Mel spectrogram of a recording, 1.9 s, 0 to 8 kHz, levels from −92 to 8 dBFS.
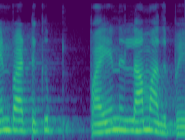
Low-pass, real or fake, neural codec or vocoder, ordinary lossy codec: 7.2 kHz; real; none; none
